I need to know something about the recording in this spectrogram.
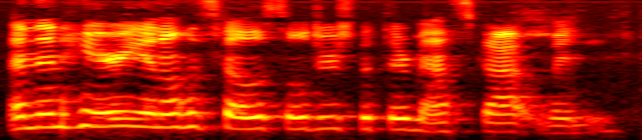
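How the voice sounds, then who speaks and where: A woman reading a children's picture book aloud in an expressive storytelling style. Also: a little high, a little fast, gravelly, rough recording. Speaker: storybook reader.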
